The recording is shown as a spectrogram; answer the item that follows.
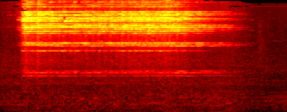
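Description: Small altar bells ringing: a bright cluster of high tones that starts suddenly, holds for about two and a half seconds, then fades away.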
